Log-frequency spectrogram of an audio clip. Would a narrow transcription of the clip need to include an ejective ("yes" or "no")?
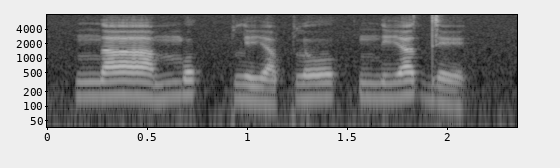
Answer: no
